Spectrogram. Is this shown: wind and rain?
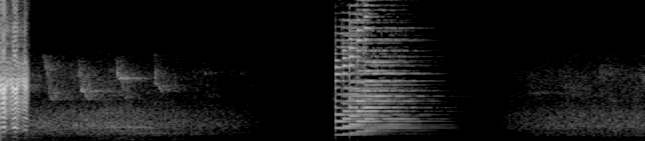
no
